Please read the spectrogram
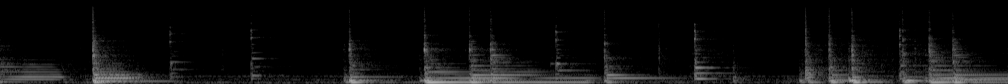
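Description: Cello and violin playing plucked (pizzicato) notes mixed with some bowed held low notes, scattered at first and coming faster from about eight seconds in.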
